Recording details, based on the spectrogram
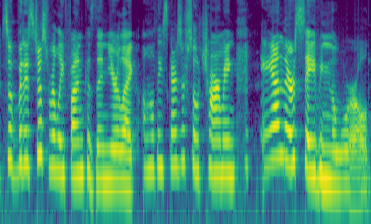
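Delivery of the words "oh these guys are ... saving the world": higher-pitched, swooning gush; gushing viewer. Acted. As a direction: gush like a smitten fan. Acting out a charmed viewer.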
